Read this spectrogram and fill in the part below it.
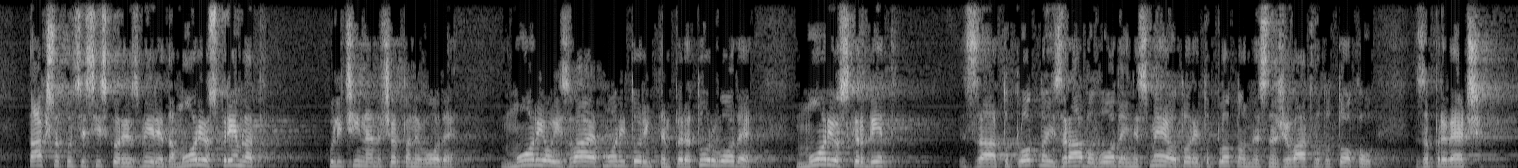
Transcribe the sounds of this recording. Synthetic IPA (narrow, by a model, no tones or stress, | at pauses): t̪aːkʃnɔkɔnt̪sɛsiːskɔɾazmeːɾjɛd̪amoːɾijɔspɾeːmlat̪ | kɔlit͡ʃiːnɛnat͡ʃəɾpanɛʋoːd̪ɛmoːɾijɔizʋaːjat̪mɔnit̪oɾiŋk̚t̪ɛmpɛɾat̪uːɾʋoːd̪ɛmoːɾijɔskəɾbeːt̪ | zat̪ɔploːt̪nɔizɾaːbɔʋoːd̪ɛinːɛsmeːjɛjɔt̪oːɾɛjt̪ɔploːt̪nɔnɛsnaʒɛʋat̪ʋɔd̪ɔt̪oːkɔwzəpɾɛʋɛt͡ʃ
